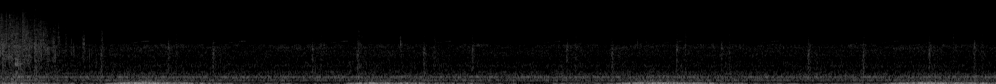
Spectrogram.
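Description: Footsteps crunch steadily over dirt.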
